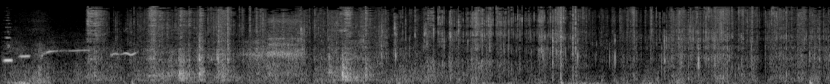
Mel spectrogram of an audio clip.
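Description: Close, irregular crinkling and rustling with many small crackles, as of something being handled near the microphone. It opens with a few short, high whistled notes that slide up and down.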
